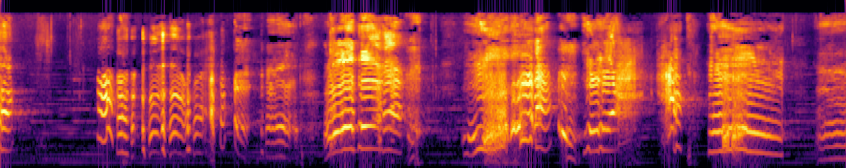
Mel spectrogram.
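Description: Seven-month-old baby laughing in repeated fits. A quick stuttering run of giggles comes about a second in, then several louder, fuller laughs follow with short pauses between them.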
